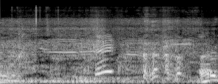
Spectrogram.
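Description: Scattered shouts and chatter from people around an outdoor football pitch, with one clear rising call about a second in.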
